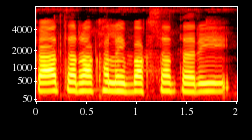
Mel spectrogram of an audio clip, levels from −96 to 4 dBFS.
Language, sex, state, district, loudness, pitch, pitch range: Magahi, female, Jharkhand, Palamu, -15 LUFS, 225 Hz, 220-230 Hz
